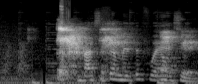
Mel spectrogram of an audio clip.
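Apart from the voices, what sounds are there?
sneeze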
